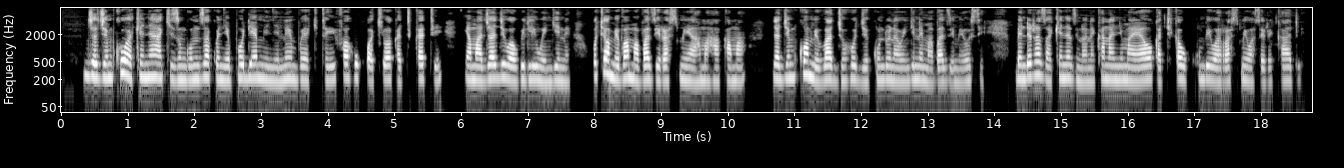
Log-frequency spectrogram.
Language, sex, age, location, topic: Swahili, female, 18-24, Kisumu, government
